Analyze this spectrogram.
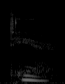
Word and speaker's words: tarot: the word is pronounced ter interestingly in north america the first syllable is emphasized whereas in other regions it's the second syllable jared has touched the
